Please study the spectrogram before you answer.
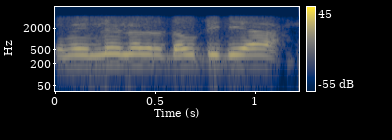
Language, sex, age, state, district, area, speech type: Kannada, male, 30-45, Karnataka, Mysore, rural, conversation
